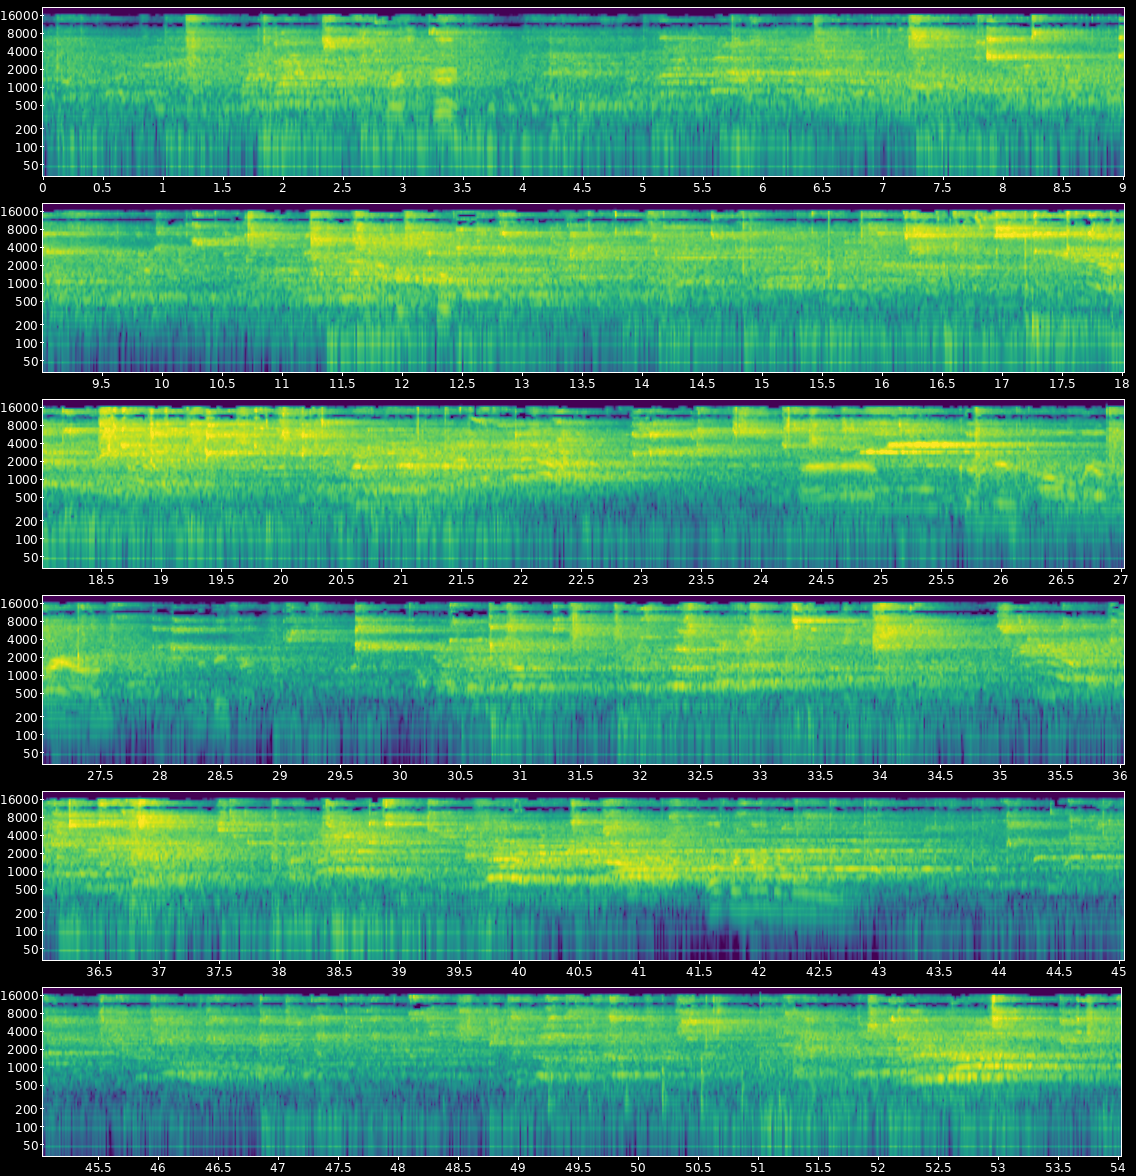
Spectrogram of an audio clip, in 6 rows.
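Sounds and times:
players calling out: 0:01.8 - 0:54.0
basketball bouncing on hardwood: 0:16.5 - 0:18.0, 0:50.2 - 0:51.3.

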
